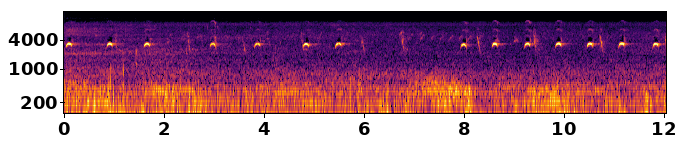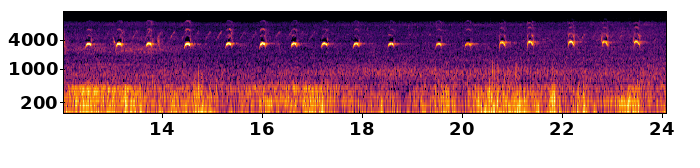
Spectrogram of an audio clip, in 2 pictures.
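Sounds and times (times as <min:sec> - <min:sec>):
bird chirping: 0:00.0 - 0:04.1, 0:04.7 - 0:05.6, 0:06.7 - 0:18.8, 0:22.1 - 0:23.7
low uneven rumble: 0:00.0 - 0:24.0.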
